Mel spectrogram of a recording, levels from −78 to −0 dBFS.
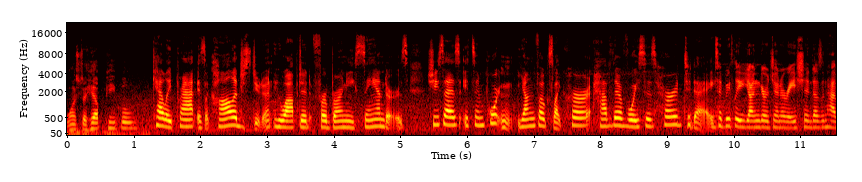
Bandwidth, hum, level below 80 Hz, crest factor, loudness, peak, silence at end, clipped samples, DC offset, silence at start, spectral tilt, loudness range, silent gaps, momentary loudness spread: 16 kHz; none; -58 dBFS; 18 dB; -27 LUFS; -10 dBFS; 0 s; under 0.1%; under 0.1%; 0 s; -4 dB/octave; 2 LU; none; 10 LU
